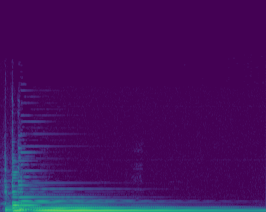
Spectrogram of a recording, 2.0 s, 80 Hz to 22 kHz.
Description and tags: me strumming a violin, recorded on an AKG D-65 into an Akai S2000 sampler around 1995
